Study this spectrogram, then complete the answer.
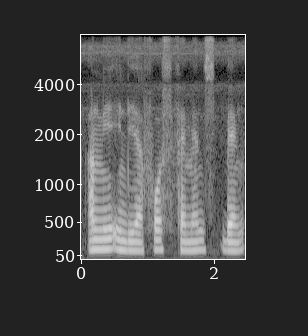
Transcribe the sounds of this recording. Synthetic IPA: aŋniindiafɔsfɛmɛnsbɛ̃ŋ

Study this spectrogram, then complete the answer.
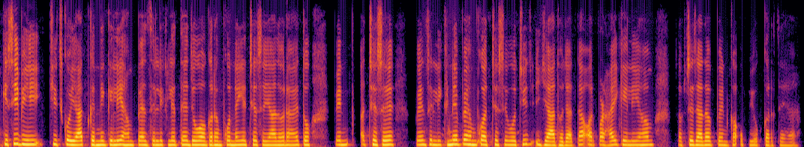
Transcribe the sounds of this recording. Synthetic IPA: kɪsibʱit͡ʃiːzkojaːd̪̚kɐɾnekelieɦɐmpeːnselɪkʰleːt̪eɦɛ̃d͡ʒoːɐɡəɾɦɐmkonɐĩɐtːʃʰesejaːd̪ʱɦoːɾaɦɛt̪opeːnɐtːʃʰese | peːnselɪkʰnepeɦɐmkoɐtːʃʰeseʋot͡ʃiːzjaːd̪ʱɦod͡ʒaːt̪aɦɛ̰ʔɔ̰ːɾpɐɽ̤aːikelieɦɐmsɐbsezjaːd̪apeːnka̰ʔʊpjoːɡ̚kɐɾt̪eɦɛ̃ː

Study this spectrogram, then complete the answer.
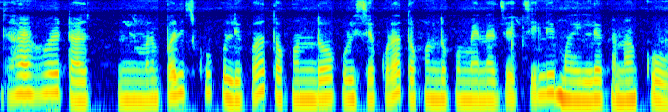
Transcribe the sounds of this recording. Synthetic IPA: d͡ʒʱajɦojta | manɛpəɾiskukulikat̪ɔkʰɔnd̪ɔkuɹisɛkɔɹat̪ɔkʰɔndɔkumɛnad͡ʒɛt͡ʃiliməɦilɛkanaku

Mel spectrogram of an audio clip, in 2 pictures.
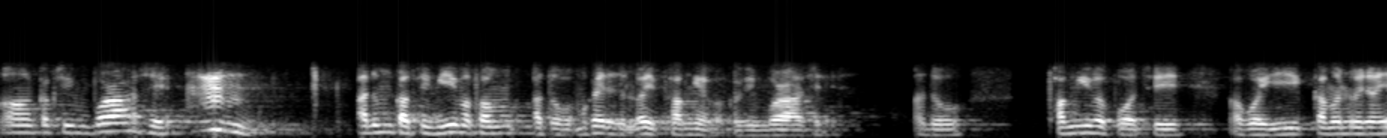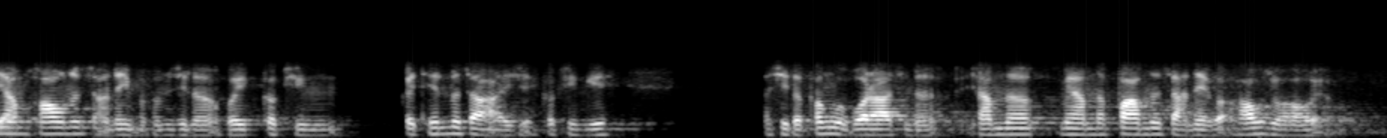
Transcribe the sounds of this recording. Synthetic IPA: ɐkɐk̚siŋbɔɾase | ɐdumkɐk̚siŋɡimɐpʰɐmɐtopɐmɐkʰajdɐzɐlojpʰɐŋebɐ̰kɐk̚siŋbɔɾase | ɐ̰du | pʰɐŋːibɐpot̚siɐ̰kʰojɡikɐmɐnojnɐja̰mhawnɐt͡ʃa̰nɐjmɐpʰɐms̬inɐɐ̰kʰojkɐk̚siŋ | kɐjtʰenmɐt͡ʃaa̰jsḛkɐk̚siŋɡi | ɐsidɐpʰɐŋbɐbɔɾasinɐ̰ja̰mnɐmɐjamnɐpamnɐt͡ʃanebɐ̰ɦawsuɦawḛbɐ

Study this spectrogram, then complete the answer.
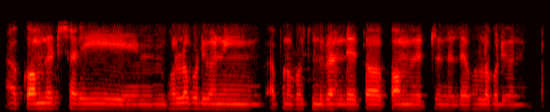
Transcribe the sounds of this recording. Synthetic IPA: akɔmuneʈsaɽi | bʱɔlɔpɔɽibɔniapɔɽ̃ɔkɔɦit͡ʃʰunt̪ibɾand̪et̪ɔkɔmuneʈ̚ʈɾenelɾebʱɔlɔpɔɽibɔni

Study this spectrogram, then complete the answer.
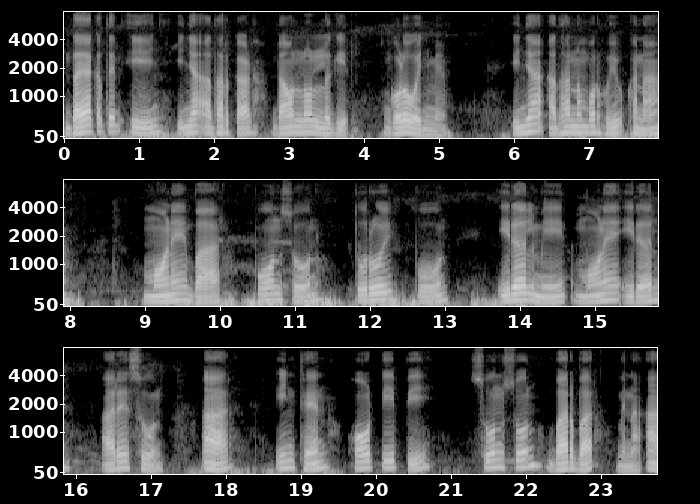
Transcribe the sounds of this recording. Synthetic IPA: d̪ajakat̪ɛt̪̚iɲiɲaʔad̪ʱaɾkaɽɖawnlɔlləɡit̪̚ɡɔɽɔwəɲmɛ | iɲaʔad̪ʱaɾnɔmbɔɾɦujuʔkana | mɔɽ̃ɛbaɾpunsunt̪uɾujpun | iɾəlmit̪̚mɔɽ̃ɛʔiɾəl | aɾɛsun | aɾiɲʈʰɛn | ɔʈipi | sunsunbaɾbaɾ | mɛnaʔa

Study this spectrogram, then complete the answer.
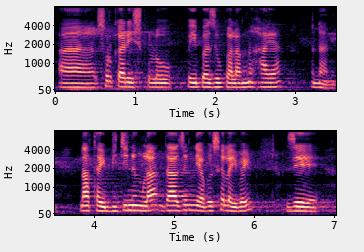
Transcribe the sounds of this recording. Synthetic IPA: sɔɾkaɾiskulɔwhɯjbazɯwɡalaŋnɯɦaja | nani | natʰajbidinɯŋladazɯŋnijabɯsɯlajbajze

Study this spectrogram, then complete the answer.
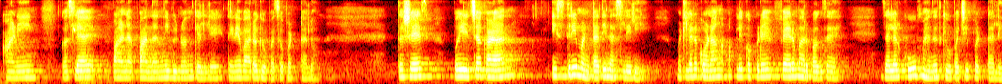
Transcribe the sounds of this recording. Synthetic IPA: aɽ̃ikəsljapapananːiːʋiɳonkelːet̪eɽ̃eʋaɾəɡʱjewpat͡sɔpəɽʈalɔ | t̪əset͡spəilt͡ɕjakaɭan | ist̪ɾiːm̤əɳʈat̪iːnəsleliː | m̤əʈljaɾkɔɽ̃ãŋɡaplekəpɽefeɾməɾpakd͡zae | d͡zalaɾkʰuːpməɦnət̪ɡʱewpat͡ɕiːpəɽʈaliː

